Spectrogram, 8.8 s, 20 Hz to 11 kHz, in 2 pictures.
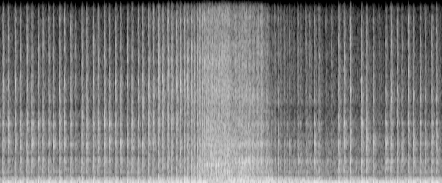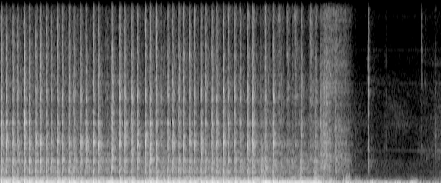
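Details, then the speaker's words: Indian Sport Chief V-twin with Lloydz 585 cams, Lloydz intake, Sawicki Speed exhaust and a Lloydz tune: a loud, lumpy rumble swells through a strong rev, holds an uneven cammy idle, then shuts off cleanly; it sounds healthy. "And other than that, we did the LLOYDZ tune. And this thing sounds like a rape tape, man. I mean, it's pretty awesome."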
